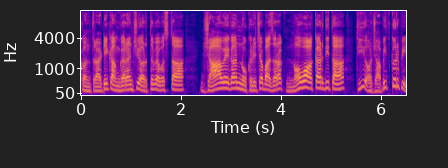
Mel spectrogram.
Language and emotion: Goan Konkani, surprised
